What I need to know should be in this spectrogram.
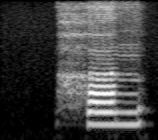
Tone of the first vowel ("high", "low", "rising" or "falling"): high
